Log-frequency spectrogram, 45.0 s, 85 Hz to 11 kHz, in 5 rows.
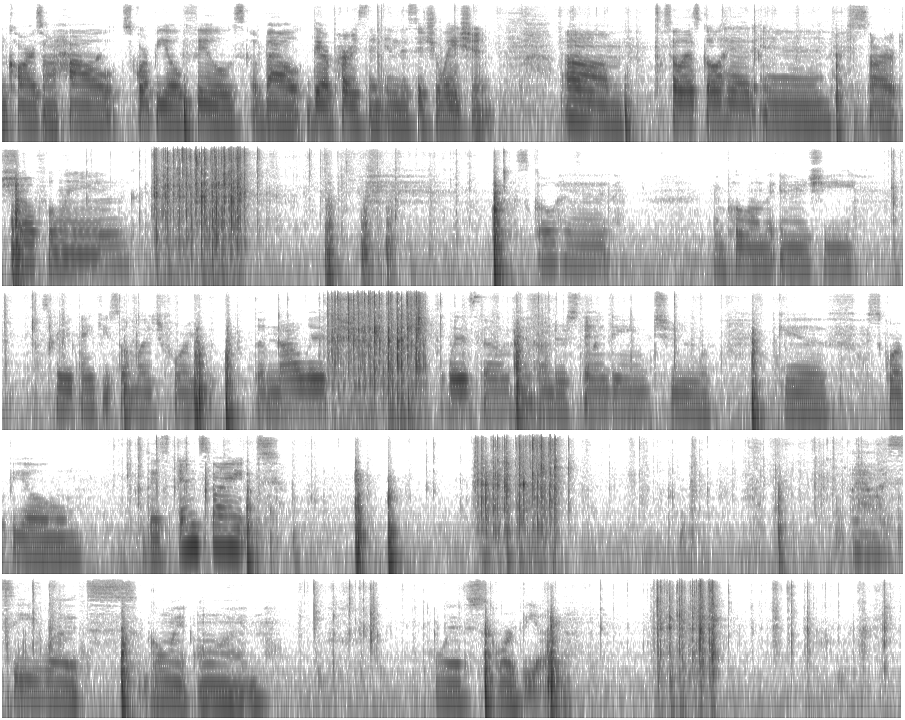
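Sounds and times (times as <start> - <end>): cards being riffle-shuffled: 10.4 - 13.8, 21.2 - 25.6, 28.1 - 36.6, 42.0 - 45.0.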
